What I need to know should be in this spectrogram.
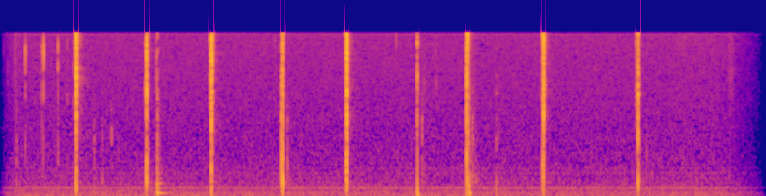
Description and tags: mySound WB Zoe
zoe, wispelberg, cityrings, belgium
